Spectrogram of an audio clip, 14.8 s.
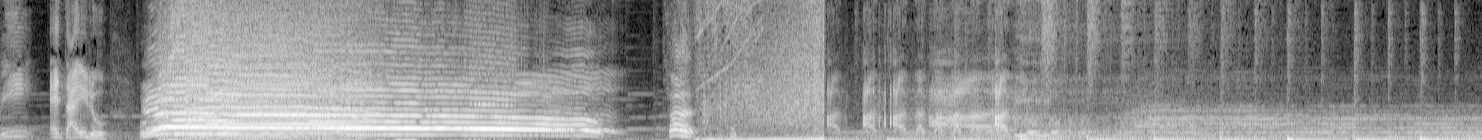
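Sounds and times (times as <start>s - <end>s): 
speech: 0.0s - 3.6s
people shouting together: 1.4s - 6.2s.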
